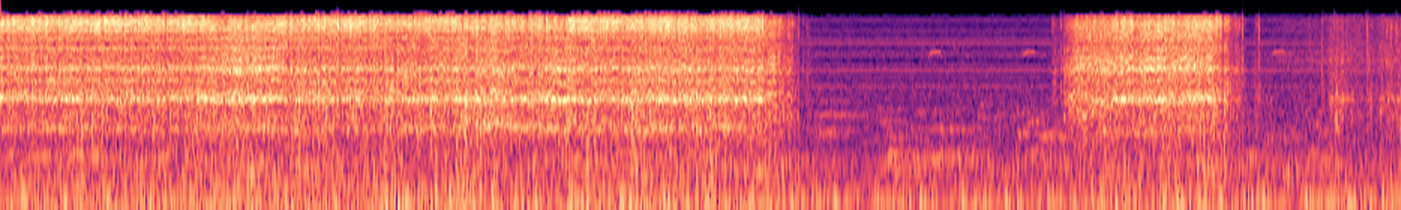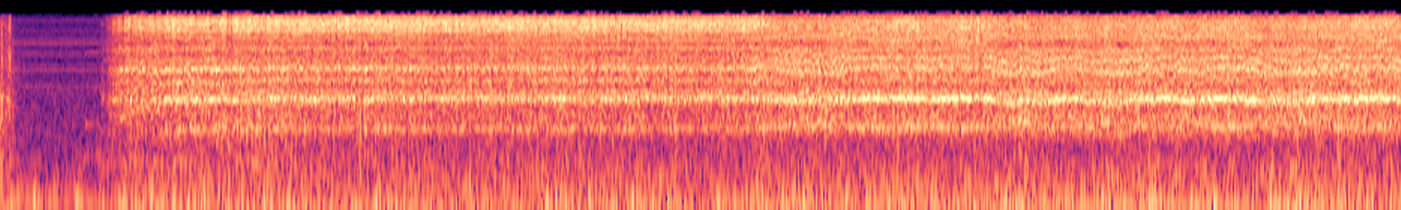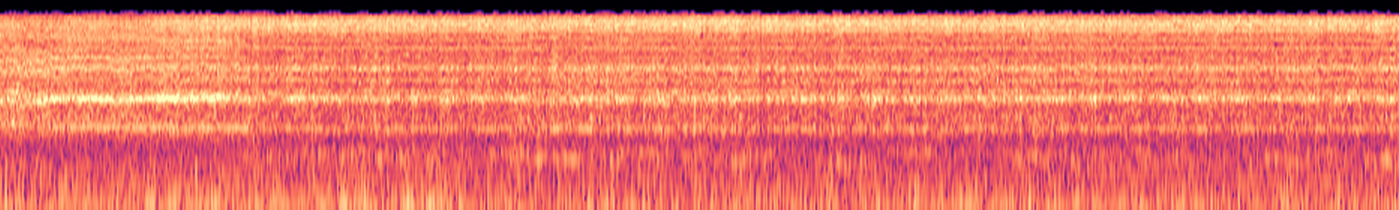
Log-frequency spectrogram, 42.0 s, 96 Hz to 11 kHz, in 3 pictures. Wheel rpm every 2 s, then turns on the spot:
160, 160, 160, 130, 0, 90, 30, 60, 160, 160, 160, 160, 160, 160, 160, 160, 160, 160, 160, 160, 160.
12-14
